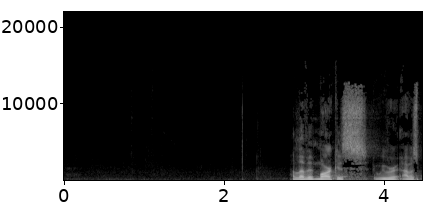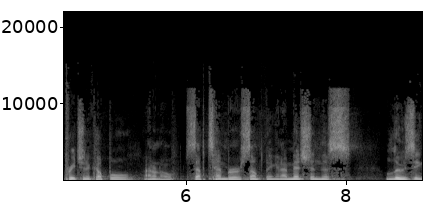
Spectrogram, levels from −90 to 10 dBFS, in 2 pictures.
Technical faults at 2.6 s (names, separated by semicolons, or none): none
